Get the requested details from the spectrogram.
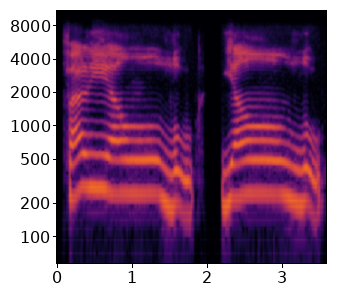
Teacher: Nun sukun ketemu sama dha ya. Nah, di sini dia ini ikhfanya yang mengikuti hurufnya. Jadi hurufnya harus lebih ditebalkan makhrajnya.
